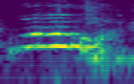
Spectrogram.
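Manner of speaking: very high, loud whoop; imitated falling yell. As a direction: yell it like someone flying off a stage. Imitating the man tripping, flying.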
